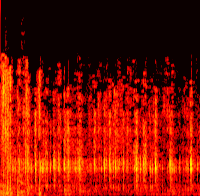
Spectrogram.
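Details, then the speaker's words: Aquarium external canister filter, flow suddenly reduced: uneven ticking and gurgling over a faint high hum as the impeller only twitches instead of spinning clockwise or counterclockwise. Cause: broken magnet on the impeller shaft, later repaired with glue. "叶片它只有在那边抖动而已。正常来讲，它是应该是顺时针或者是逆时针这样会转。那这也就是表示什么呢？它这个轴心应该是坏掉了。"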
